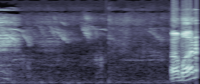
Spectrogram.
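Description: Chickens clucking faintly in a lull between a man's voice at the start and a laugh and speech that come in near the end.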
